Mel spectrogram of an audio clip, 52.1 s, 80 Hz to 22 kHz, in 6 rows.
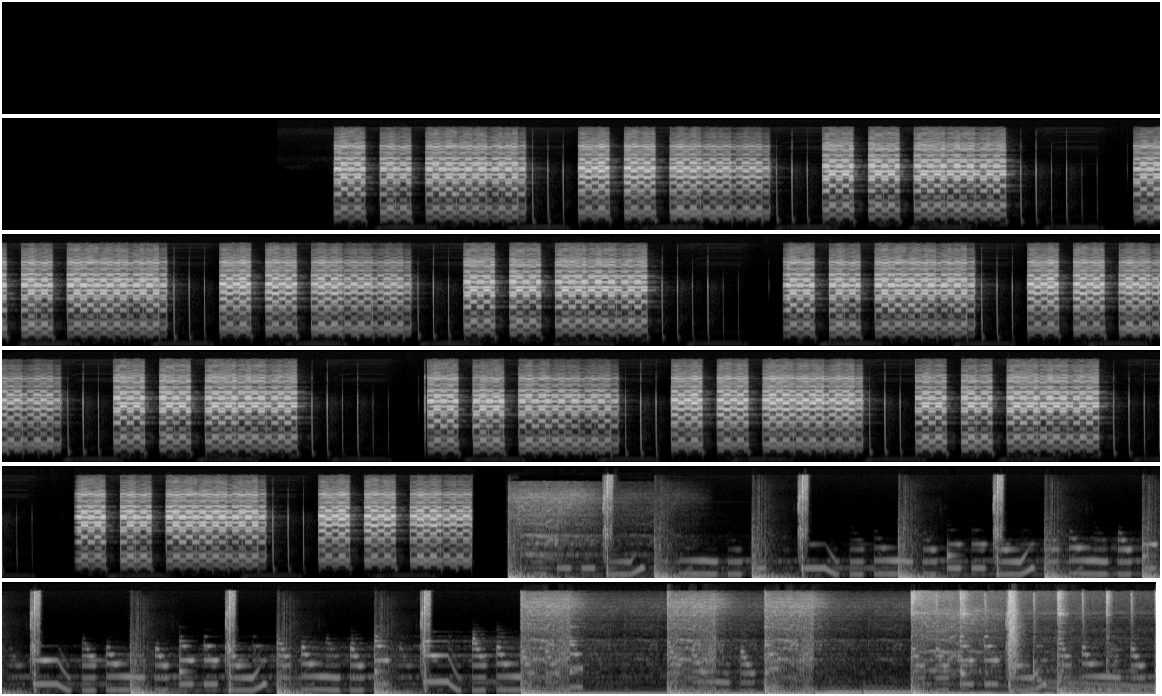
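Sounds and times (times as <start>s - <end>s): electronic ringtone melody: 11.2s - 16.4s, 17.2s - 22.4s, 23.2s - 28.5s, 29.2s - 34.5s, 35.3s - 47.8s, 50.3s - 52.0s.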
